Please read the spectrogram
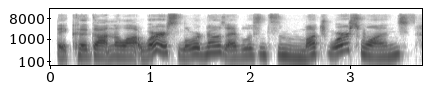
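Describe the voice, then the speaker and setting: A woman's voice: fairly low pitch, a little fast, a little mellow, dry recording, clean studio sound. A woman giving casual opinions as a podcast panelist, rambling and often interrupting herself. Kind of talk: casual review discussion.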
